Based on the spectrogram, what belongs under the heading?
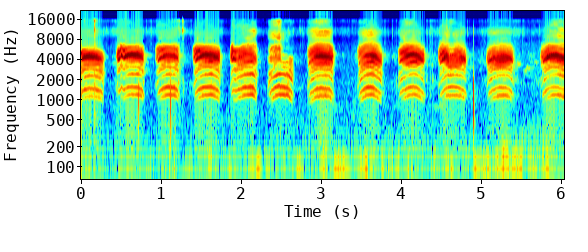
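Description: Common iora giving short, harsh distress calls, about two a second, each call rising and falling in pitch: the alarm of a bird held after being caught on birdlime.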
